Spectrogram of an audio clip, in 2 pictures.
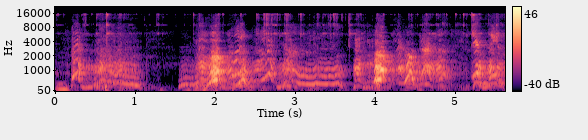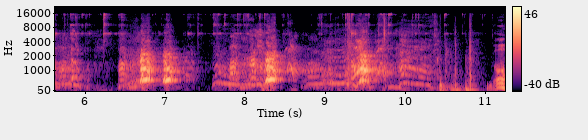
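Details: Poodle in a tug-of-war game, growling and barking steadily in rough, harmonic-rich bursts roughly every one to two seconds.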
